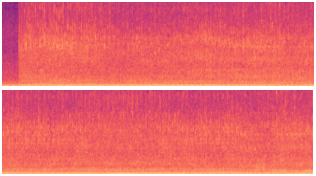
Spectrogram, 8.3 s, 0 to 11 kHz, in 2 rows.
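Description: BF108 Taifun propeller aircraft engine at takeoff in a flight simulator, a loud, steady low drone with strong humming tones held without a break from start to end.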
